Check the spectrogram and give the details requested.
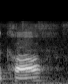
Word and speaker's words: Kaf: The soft pronunciation of the Kaf is the one we've learned. It's the CH, as in Bach.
